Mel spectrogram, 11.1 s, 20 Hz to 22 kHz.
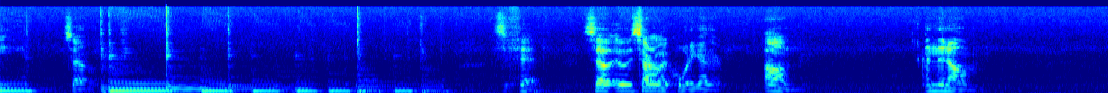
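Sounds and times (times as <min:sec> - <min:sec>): electric bass plucked notes: 0:00.0 - 0:00.4, 0:01.0 - 0:04.7.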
